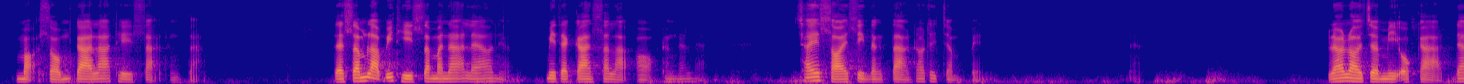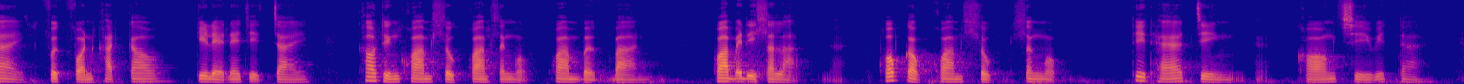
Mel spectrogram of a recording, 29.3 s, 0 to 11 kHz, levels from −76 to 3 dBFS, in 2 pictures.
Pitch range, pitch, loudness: 95-110 Hz, 105 Hz, -26 LUFS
